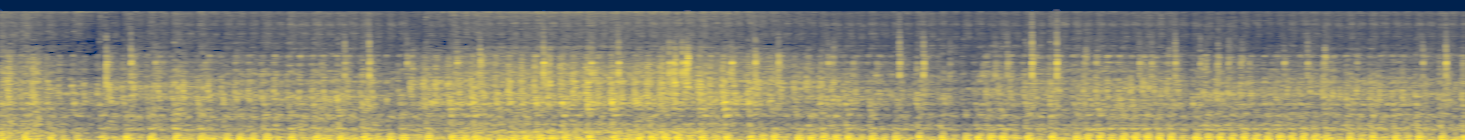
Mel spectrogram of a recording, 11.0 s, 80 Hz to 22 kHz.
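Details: Engine noise on a new Honda Activa 125 scooter at idle, with an uneven clattery rattle about three times per second over the low hum; bearing issue suspected.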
